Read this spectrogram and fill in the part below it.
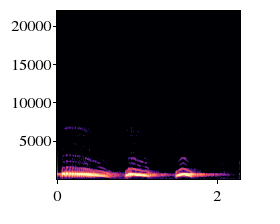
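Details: Spotted dove from Java, a lure to get silent doves calling: three mellow cooing notes, a long falling coo then two shorter arched coos about 0.7 seconds apart, clear with no other sounds.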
